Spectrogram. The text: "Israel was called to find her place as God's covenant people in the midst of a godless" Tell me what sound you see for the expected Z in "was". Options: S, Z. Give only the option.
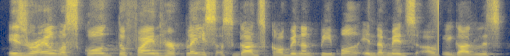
S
